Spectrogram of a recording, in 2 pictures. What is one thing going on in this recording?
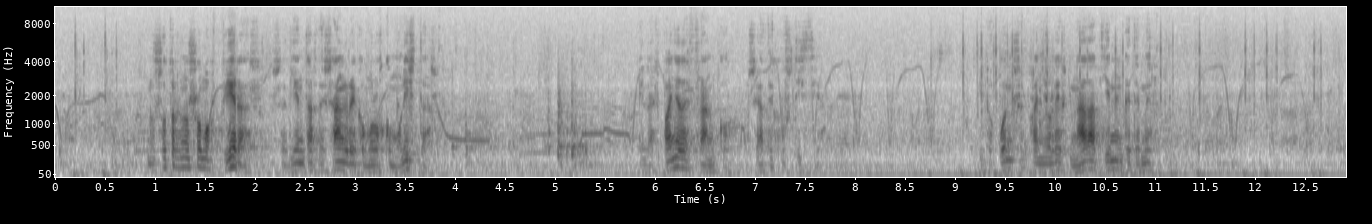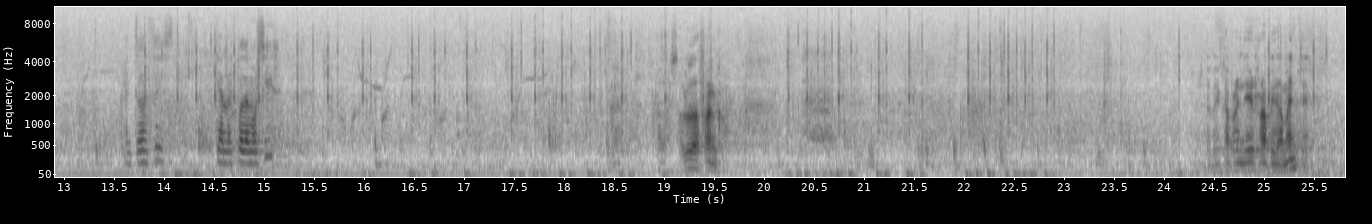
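A man speaks calmly, heard through a loudspeaker in a room.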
